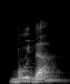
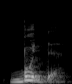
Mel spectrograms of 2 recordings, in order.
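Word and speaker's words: Buddha: Par exemple, on ne dit pas Bouddha, on prononce Boud.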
